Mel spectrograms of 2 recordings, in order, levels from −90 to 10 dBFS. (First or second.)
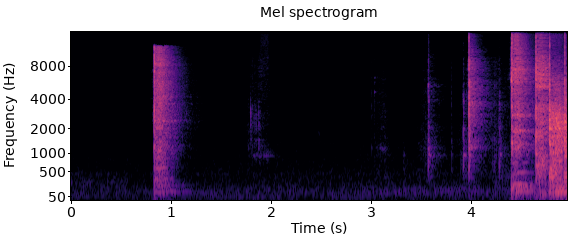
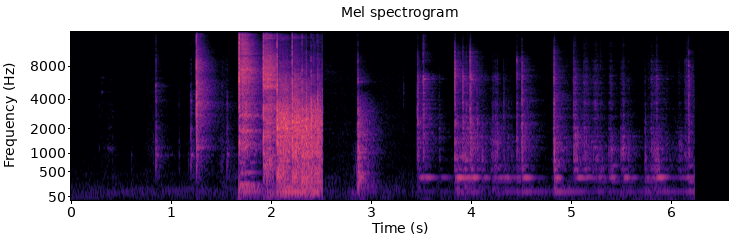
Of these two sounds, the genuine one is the second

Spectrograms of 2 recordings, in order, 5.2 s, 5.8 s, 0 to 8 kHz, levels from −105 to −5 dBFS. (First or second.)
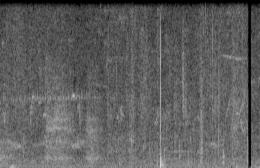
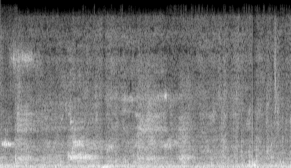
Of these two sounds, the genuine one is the first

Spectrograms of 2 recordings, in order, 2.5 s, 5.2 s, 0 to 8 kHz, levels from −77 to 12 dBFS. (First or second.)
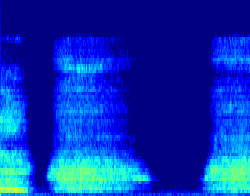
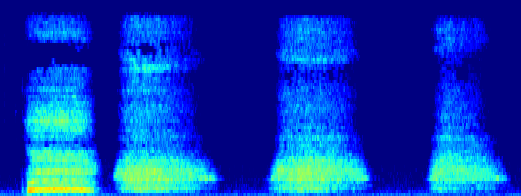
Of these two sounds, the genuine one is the second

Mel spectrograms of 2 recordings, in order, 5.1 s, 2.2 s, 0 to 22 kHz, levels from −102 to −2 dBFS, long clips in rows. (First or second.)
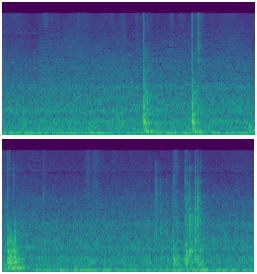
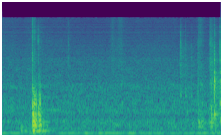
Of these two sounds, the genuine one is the first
